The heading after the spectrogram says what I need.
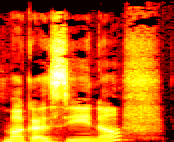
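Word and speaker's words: магазинов: how we write but we are going to pronounce it off because it is at the end of the word and therefore there is devoicing magazine becomes magazinof atiyetz becomes ath note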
